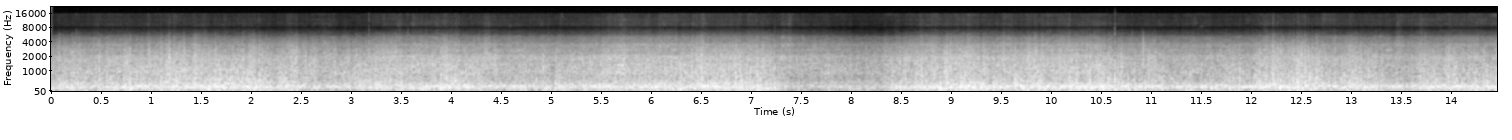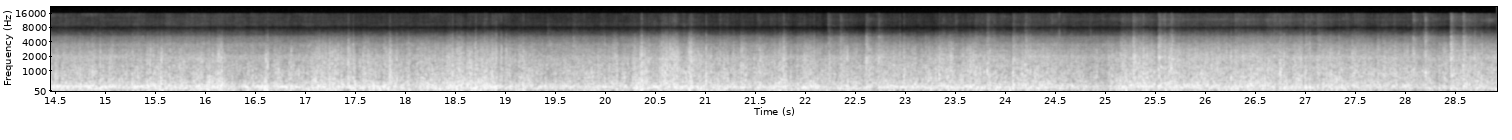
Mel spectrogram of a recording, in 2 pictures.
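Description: Steady running noise of a moving express passenger train, rumbling along the rails, heard from a carriage window with wind rushing past the microphone. The noise briefly drops about seven seconds in, then picks up again.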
